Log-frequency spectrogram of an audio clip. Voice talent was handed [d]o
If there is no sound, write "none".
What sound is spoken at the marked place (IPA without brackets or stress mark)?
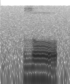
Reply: ð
